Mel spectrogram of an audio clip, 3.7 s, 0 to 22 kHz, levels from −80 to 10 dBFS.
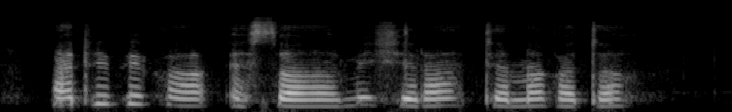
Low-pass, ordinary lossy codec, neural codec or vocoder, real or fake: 10.8 kHz; Opus, 16 kbps; none; real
